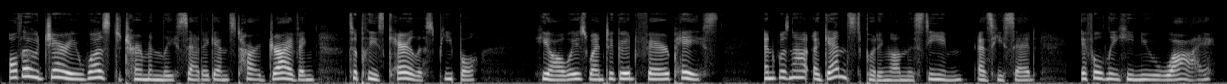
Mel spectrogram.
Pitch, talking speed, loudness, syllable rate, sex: 240 Hz, 170 wpm, -19 LUFS, 5.0 syllables/s, female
